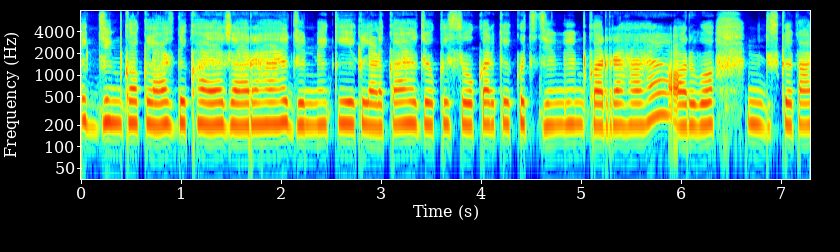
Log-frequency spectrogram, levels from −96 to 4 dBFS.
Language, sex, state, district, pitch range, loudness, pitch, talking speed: Hindi, female, Odisha, Khordha, 200-210 Hz, -17 LUFS, 205 Hz, 220 wpm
